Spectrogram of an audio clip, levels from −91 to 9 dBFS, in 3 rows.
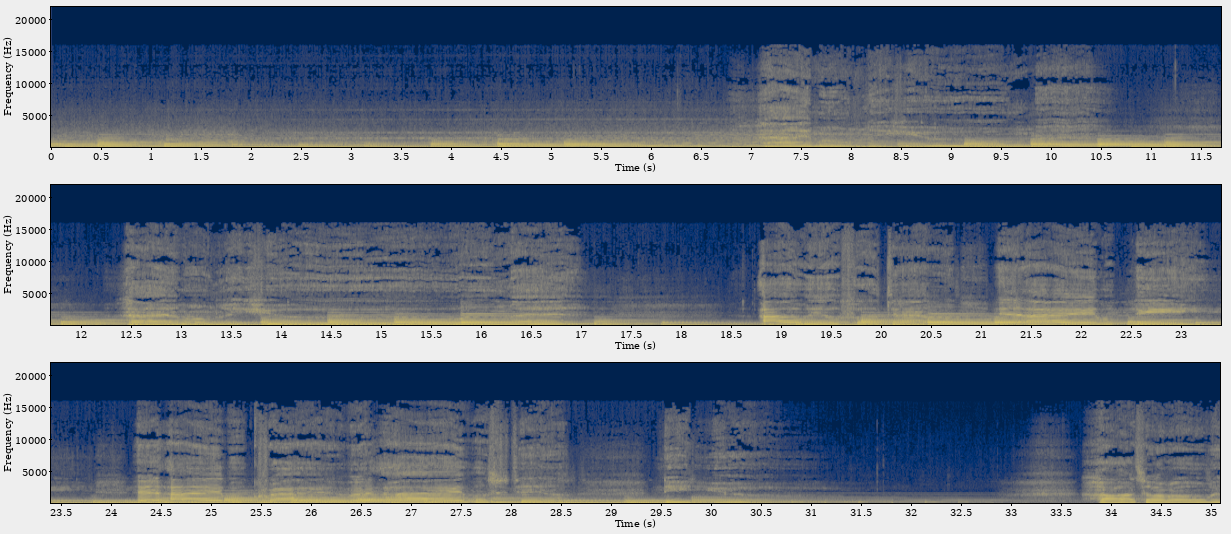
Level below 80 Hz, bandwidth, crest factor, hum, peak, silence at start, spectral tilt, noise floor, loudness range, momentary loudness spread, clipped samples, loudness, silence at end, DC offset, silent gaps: -30 dBFS; 16.5 kHz; 14 dB; none; 0 dBFS; 0 s; -6 dB/octave; -37 dBFS; 5 LU; 9 LU; under 0.1%; -15 LUFS; 0 s; under 0.1%; none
